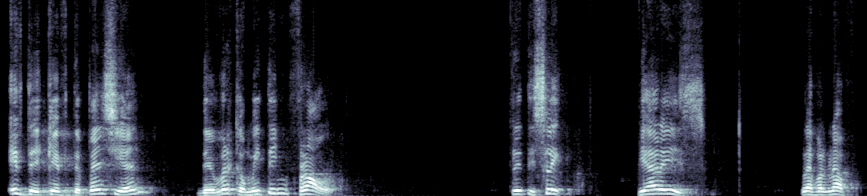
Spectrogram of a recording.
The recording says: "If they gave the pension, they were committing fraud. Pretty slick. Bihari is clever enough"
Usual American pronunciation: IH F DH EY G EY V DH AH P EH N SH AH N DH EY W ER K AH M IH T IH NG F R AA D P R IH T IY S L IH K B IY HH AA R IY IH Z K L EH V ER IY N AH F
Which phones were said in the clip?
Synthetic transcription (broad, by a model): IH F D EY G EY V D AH P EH N S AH N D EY W ER K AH M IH T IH NG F R AA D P R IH T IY S L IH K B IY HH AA R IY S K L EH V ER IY N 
